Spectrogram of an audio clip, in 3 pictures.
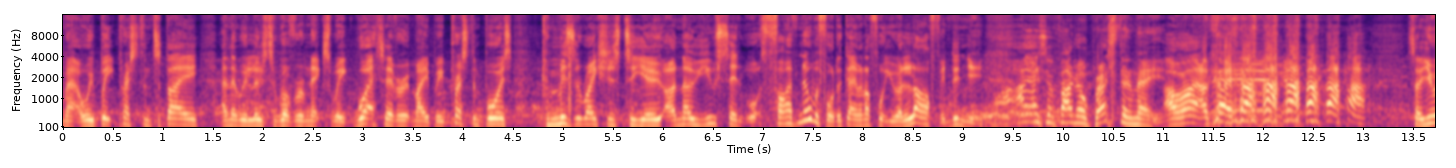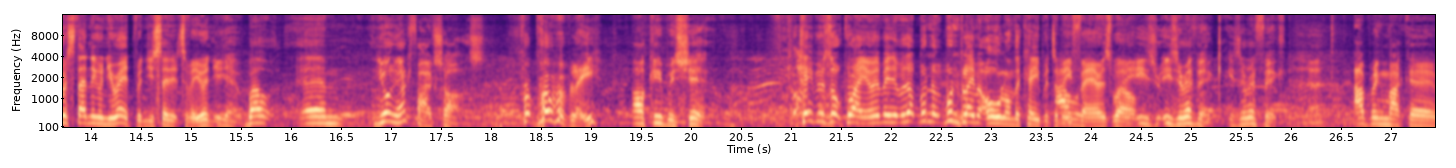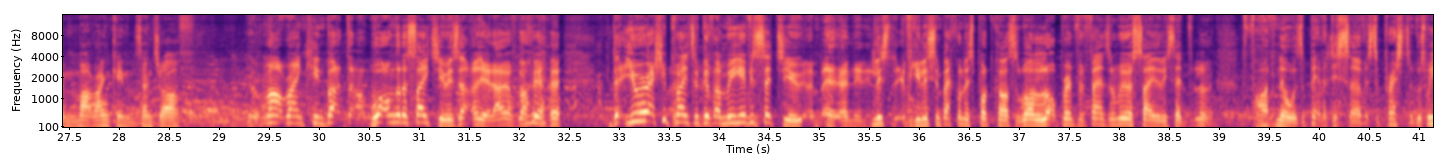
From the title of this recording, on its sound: Post-Match podcast from the pub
